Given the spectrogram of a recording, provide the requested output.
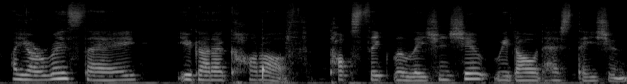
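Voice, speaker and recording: In a Korean accent, a woman speaks at a fairly slow pace. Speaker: vlogger, university career advisor. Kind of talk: casual vlog talk to camera. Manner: halting, many fillers.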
